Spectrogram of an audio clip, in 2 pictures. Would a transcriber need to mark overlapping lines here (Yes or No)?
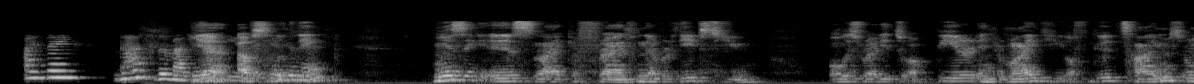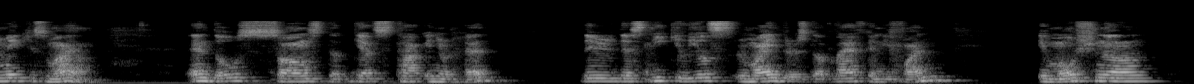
Yes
